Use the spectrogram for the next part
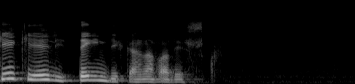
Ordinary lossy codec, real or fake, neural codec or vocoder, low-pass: none; real; none; none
